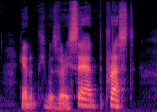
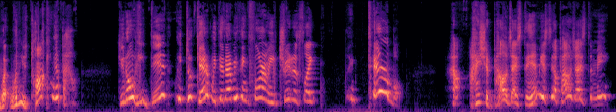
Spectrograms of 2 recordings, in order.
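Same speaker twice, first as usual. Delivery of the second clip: much higher, outraged protest; the host sputters in disbelief at the idea of apologizing; outraged indignation; 3 dB louder than usual. Retold or imitated. To his wife, host protests apologizing, outraged and much higher. Husband refuses wife's suggestion to apologize.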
